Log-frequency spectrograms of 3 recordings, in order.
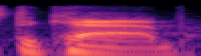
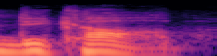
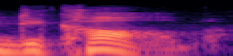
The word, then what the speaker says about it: DeKalb: myself about that and sorry it's it's the cab right i'm saying it right now the cab don't start don't start with me cow is it dekalb i think it's the cab as opposed to dekalb yes well i say decalb because it's named after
